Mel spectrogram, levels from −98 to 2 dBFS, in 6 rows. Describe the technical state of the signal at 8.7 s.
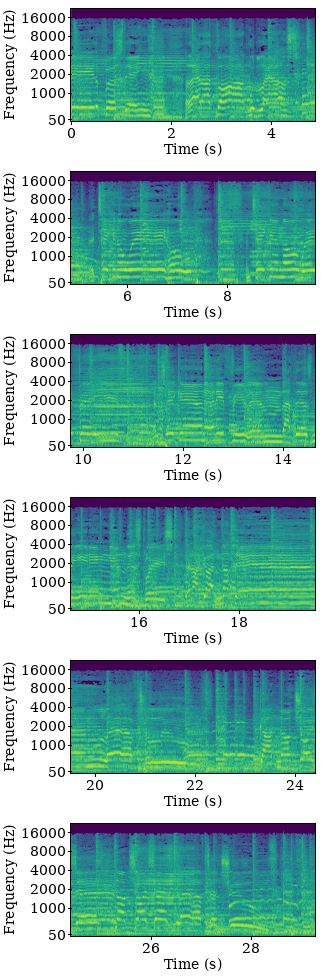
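At 8.7 s the signal is intact, with no audible dropout, distortion, noise burst or other technical fault at that moment.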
